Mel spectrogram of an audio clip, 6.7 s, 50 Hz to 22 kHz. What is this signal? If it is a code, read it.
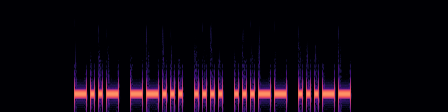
Morse code, heard as a keyed tone, about 20 wpm, 700 Hz. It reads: X7H33
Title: Code Groups - 5 Letter:Numbers - 20wpm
